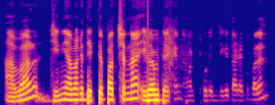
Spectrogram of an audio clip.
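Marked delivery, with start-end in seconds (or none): none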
